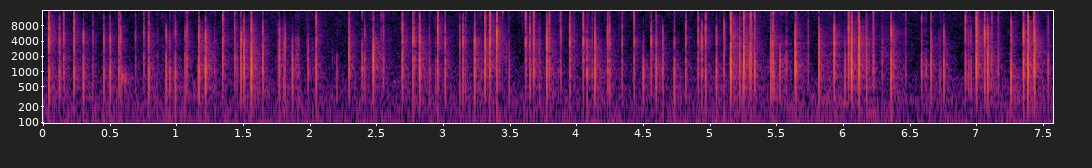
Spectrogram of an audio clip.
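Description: Long nails rapidly scratch and tap the textured surface of a hand-sized soft foam squishy popsicle toy, coated in purple glittery drizzle and small sprinkles and held up close. The result is a quiet, dense stream of crisp, bright crackling clicks and scrapes with almost no low end and no ring after each tap.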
